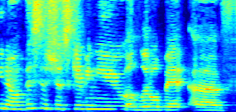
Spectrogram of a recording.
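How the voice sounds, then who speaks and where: A woman talks at a moderate pace with lively intonation. Her voice is somewhat breathy. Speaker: essential oils wellness guide. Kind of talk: online presentation webinar. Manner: casual with many fillers.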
